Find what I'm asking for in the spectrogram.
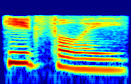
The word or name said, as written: heedfully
